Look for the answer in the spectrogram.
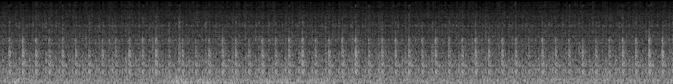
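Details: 2011 Mitsubishi L200 with 4D56 diesel at cold idle: sharp, regular metallic knocking at about 220 a minute over the idle; cold-start knock, cause not identified.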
